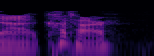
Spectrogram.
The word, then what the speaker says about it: Qatar: Coming back after the break, a little bit more on ETF news and Qatar. Is how you really say it. It's spelled Q-A-T-A-R.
